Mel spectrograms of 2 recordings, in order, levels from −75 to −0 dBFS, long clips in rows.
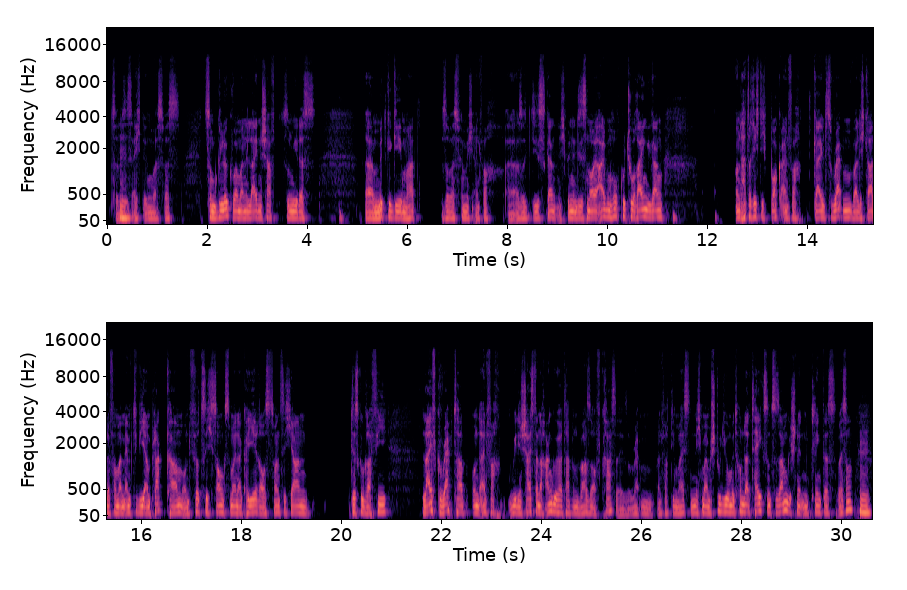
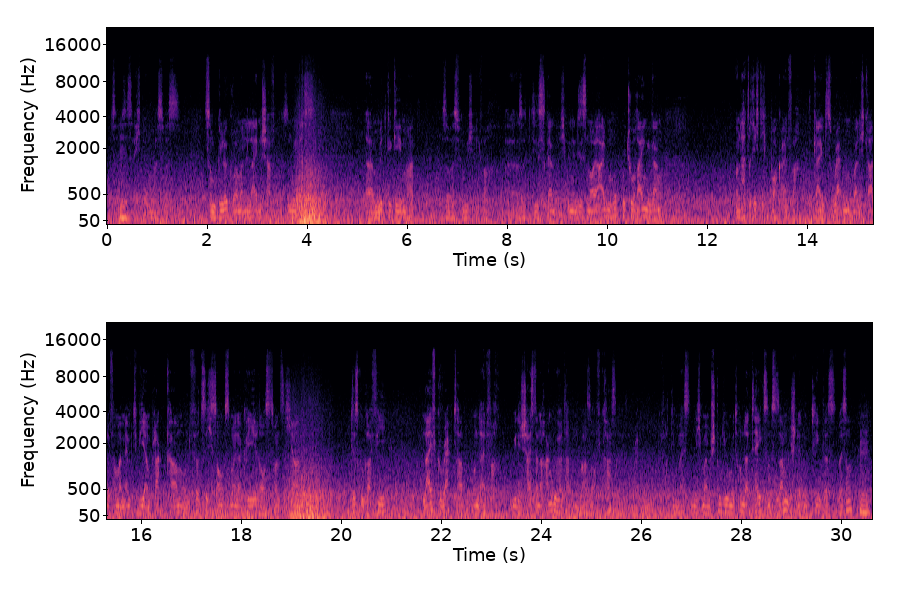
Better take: first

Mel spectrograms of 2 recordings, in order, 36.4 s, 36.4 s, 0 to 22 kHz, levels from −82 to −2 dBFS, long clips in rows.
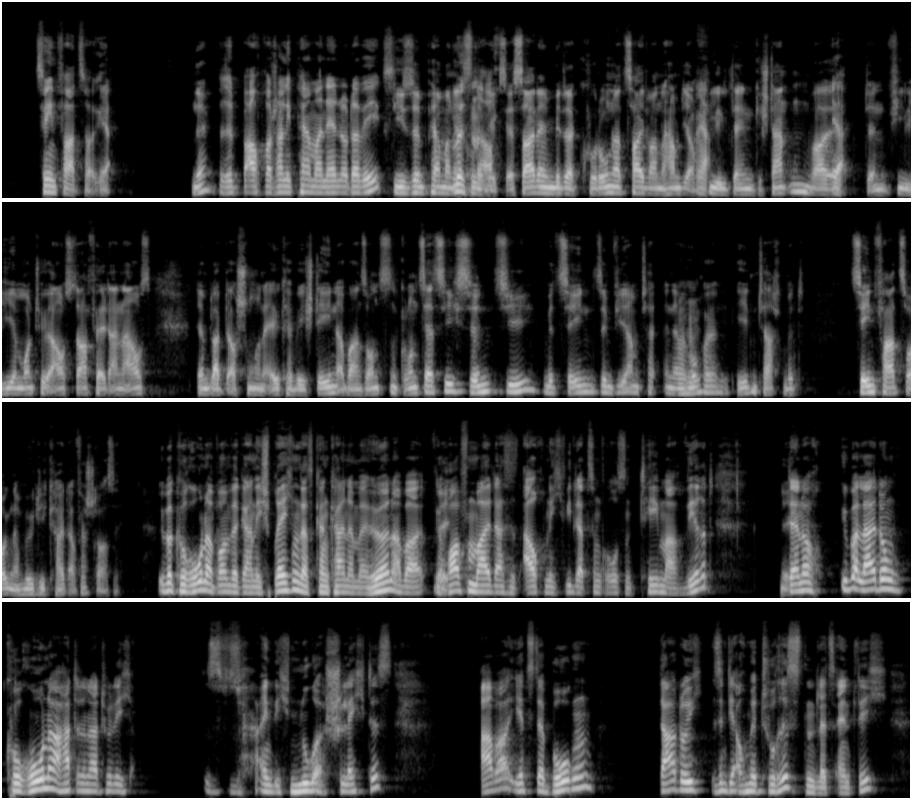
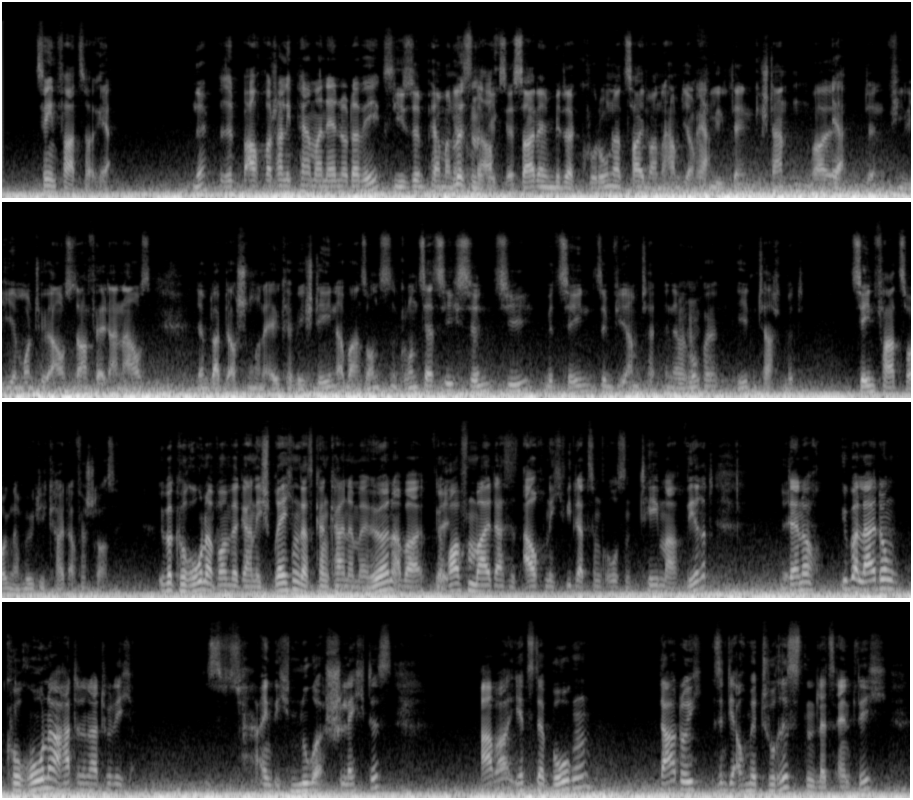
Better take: first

